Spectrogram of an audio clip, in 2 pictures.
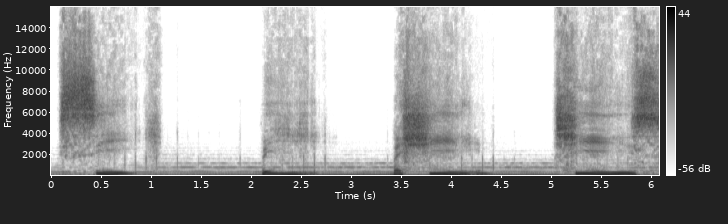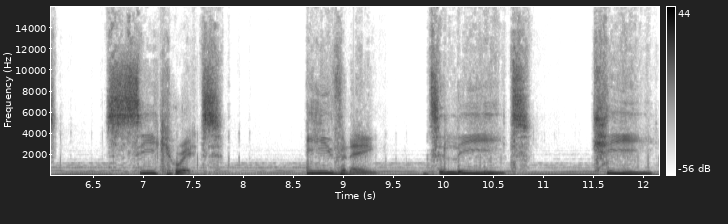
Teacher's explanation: A long E sound is a long front, lips slightly spread.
